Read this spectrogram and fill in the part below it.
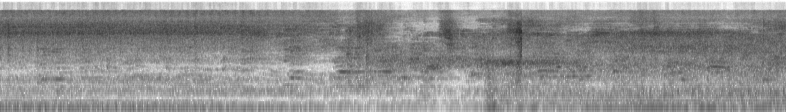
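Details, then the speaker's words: Eureka automatic washing machine after repair of a no-power fault. It now runs with an even, low motor hum that shifts once as the cycle changes, with no grinding or clunks. Normal running. "Nagawa ko na itong Eureka Automatic washing machine. No power. So ngayon, buhay na ulit siya."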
